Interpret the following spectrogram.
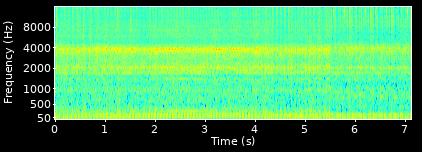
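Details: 1942 Harley-Davidson WLA V-twin, previous non-starter, now starting after distributor and carb overhaul and timing set; settles into steady even loping idle, no misses or pops; normal idle.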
